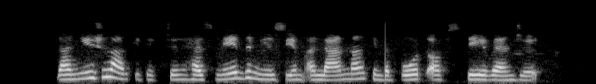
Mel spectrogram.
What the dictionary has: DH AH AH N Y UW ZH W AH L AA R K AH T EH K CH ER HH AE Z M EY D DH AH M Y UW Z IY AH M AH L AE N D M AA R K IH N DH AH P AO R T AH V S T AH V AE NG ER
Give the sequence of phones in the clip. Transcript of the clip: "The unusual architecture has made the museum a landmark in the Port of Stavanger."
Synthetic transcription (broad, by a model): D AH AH N Y UW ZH AH L AA R K AH T EH K CH ER HH AE Z M EY D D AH M Y UW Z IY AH M AH L AE N D M AA R K IH N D AH P AO R T AH V S T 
